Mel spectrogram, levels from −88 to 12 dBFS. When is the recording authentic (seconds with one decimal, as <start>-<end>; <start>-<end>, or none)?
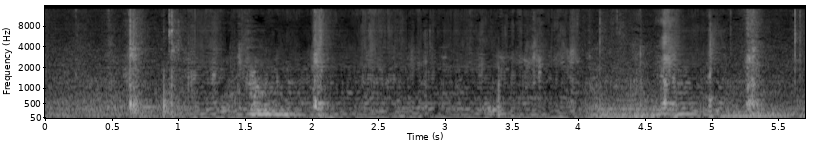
0.0-1.1; 4.0-4.6; 5.1-5.7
